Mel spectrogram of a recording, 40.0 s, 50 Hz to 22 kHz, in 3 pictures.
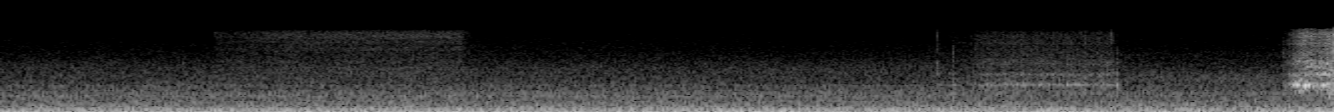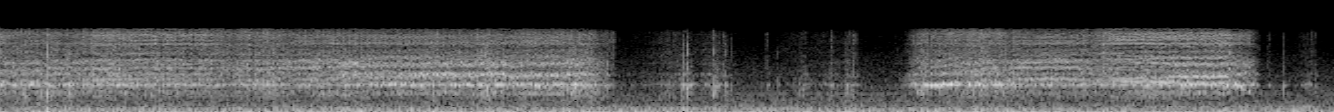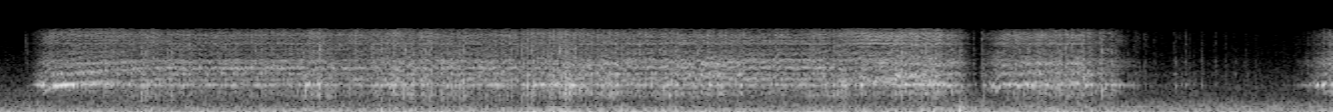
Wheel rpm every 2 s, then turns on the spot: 0, 0, 0, 0, 0, 20, 80, 160, 160, 100, 10, 110, 130, 70, 160, 160, 160, 160, 90, 20.
10-12 20-22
